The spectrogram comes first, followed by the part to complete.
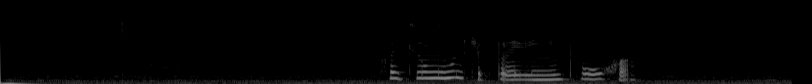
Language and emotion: Russian, sad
